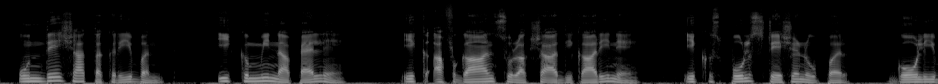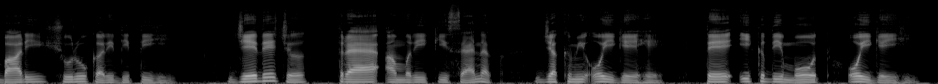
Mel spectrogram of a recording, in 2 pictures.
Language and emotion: Dogri, neutral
